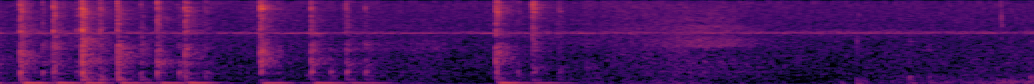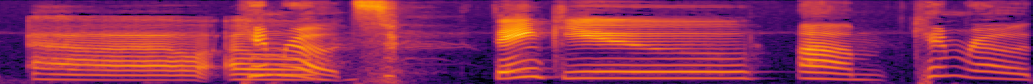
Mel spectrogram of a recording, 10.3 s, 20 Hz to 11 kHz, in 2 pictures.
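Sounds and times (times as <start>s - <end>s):
typing on a computer keyboard: 0.0s - 3.0s
faint steady hum: 0.0s - 10.3s
speech: 5.4s - 5.6s, 6.3s - 10.3s.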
